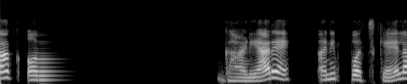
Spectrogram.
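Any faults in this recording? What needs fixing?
Short concealed packet loss at 0.37 to 0.41 s: about 20 ms arrived too late, so the decoder extended the preceding sound, leaving a brief smear.

Long network dropout from 0.41 to 2.07 s: a fading continuation gives way to about 1.26 s of silence, and the sound resumes with 1.64 s missing, likely lost in transit.

To prevent both, stabilise the network link and enable Opus in-band forward error correction with a somewhat deeper jitter buffer.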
